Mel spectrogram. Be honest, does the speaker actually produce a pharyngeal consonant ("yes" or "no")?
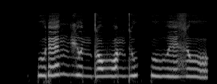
no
